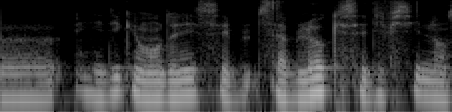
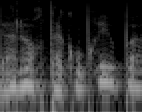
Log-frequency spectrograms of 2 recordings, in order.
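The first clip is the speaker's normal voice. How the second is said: put-on tiny, high, childlike little kid voice; 7 semitones higher than usual. Acting out a child who asks if you've understood: small child's voice. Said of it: "avec sa petite voix d'enfant".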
